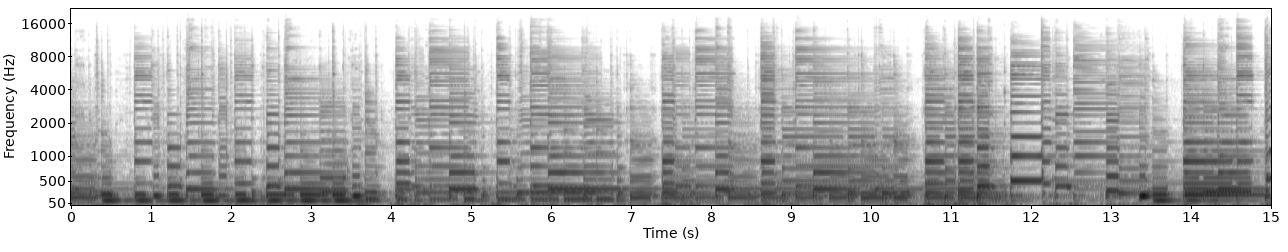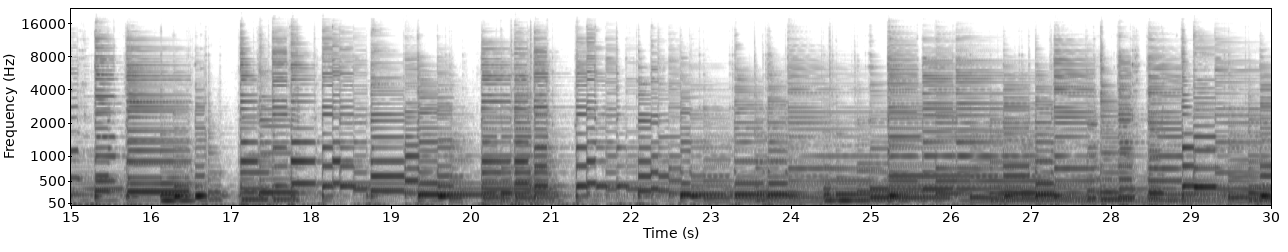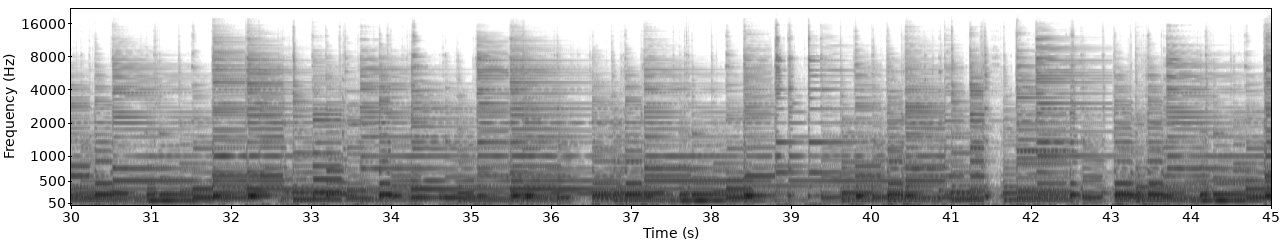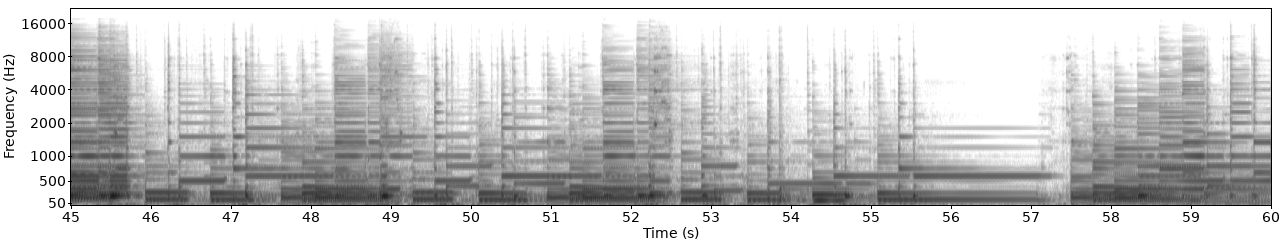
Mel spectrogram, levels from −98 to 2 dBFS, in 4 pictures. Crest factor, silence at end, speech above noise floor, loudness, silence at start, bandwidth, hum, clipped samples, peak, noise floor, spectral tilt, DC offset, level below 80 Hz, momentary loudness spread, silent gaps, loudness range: 18 dB; 0 s; 21 dB; -21 LUFS; 0 s; 12.5 kHz; none; under 0.1%; -4 dBFS; -41 dBFS; -7 dB/octave; under 0.1%; -44 dBFS; 11 LU; none; 6 LU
